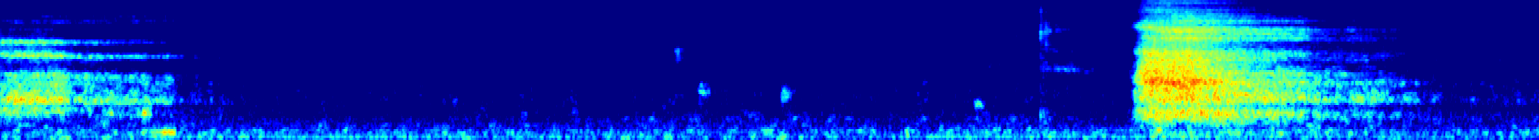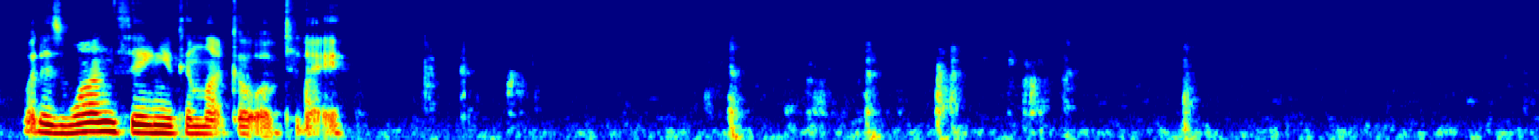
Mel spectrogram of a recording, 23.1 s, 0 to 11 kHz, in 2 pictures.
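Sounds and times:
slow exhale during a guided relaxation exercise: 0.0 - 1.4, 7.8 - 10.8
louder rushing breath: 8.5 - 10.7
speech: 11.8 - 14.2.

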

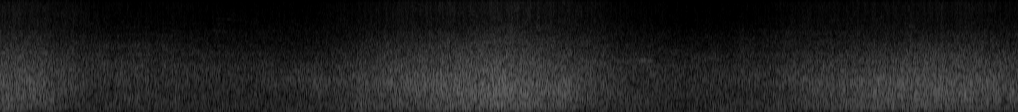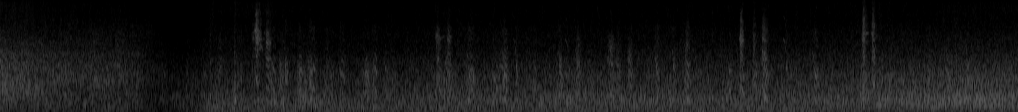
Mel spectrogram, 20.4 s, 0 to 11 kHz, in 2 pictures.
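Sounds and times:
beach waves: 0.0 - 20.3
seagull calls: 12.6 - 19.1.

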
